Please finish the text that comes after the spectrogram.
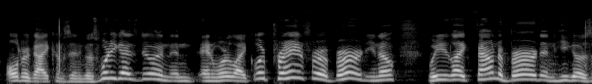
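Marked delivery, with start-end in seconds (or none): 1.0-1.7 put-on high questioning old man voice; mock older guy. Older neighbor to praying kids, lightly voiced puzzled. 2.5-5.4 put-on high eager child voice; kid voice. Kids tell the old man, high eager voice. Kids explain they pray for bird.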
